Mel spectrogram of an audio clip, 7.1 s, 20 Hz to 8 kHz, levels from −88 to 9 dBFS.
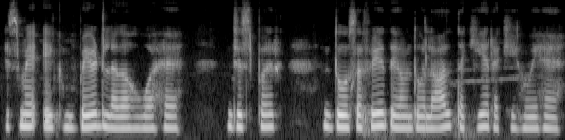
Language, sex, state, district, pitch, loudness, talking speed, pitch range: Hindi, female, Jharkhand, Ranchi, 215 Hz, -17 LUFS, 150 wpm, 205-225 Hz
